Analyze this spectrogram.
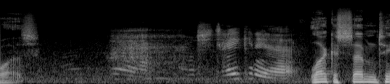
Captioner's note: sighs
